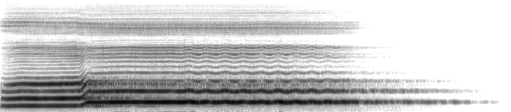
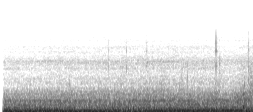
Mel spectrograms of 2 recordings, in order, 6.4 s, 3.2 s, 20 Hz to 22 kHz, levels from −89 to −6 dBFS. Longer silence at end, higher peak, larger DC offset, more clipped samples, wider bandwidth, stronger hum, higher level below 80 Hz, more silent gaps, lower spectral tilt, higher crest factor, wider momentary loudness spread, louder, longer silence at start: first, 1.25 s vs 0 s; first, -4 dBFS vs -16 dBFS; neither; neither; first, 10.5 kHz vs 3.7 kHz; neither; second, -76 dBFS vs -26 dBFS; neither; second, -3.5 dB/octave vs -11.5 dB/octave; about the same, 12 dB vs 8 dB; first, 9 LU vs 2 LU; first, -15 LUFS vs -28 LUFS; about the same, 0 s vs 0.05 s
